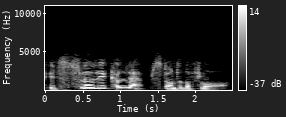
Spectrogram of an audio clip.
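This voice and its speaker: A man giving suspenseful, measured narration for a 1970s spy radio drama. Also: mid-range voice, wildly swooping pitch, creaky. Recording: tinny old radio recording with hiss.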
